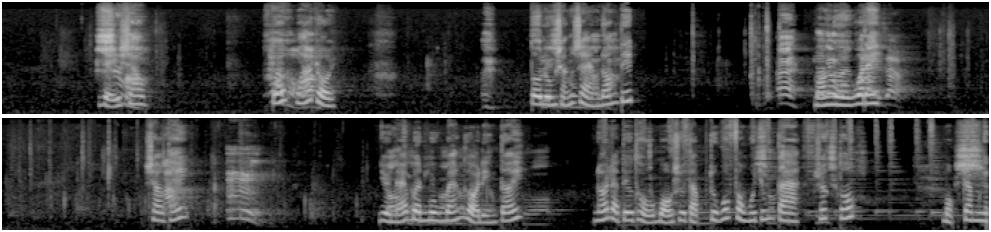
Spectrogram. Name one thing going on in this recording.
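A young man talks on a phone with excitement.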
